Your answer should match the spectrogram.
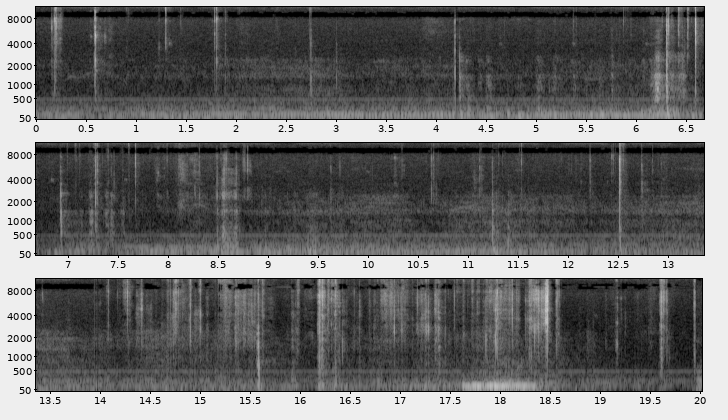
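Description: Small clicks and scrapes of a metal pry tool and fingers working on an iPhone's internal parts, scattered irregularly over a steady low hum. A brief, louder low rumble comes near the end.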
